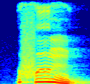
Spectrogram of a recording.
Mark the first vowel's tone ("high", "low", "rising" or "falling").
falling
